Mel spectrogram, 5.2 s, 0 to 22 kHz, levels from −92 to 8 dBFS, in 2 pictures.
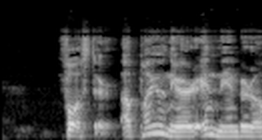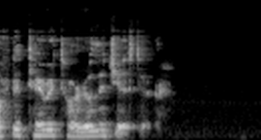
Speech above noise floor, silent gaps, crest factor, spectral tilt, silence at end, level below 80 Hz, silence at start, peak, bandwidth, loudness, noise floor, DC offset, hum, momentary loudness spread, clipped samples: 62 dB; none; 16 dB; -5 dB/octave; 1.15 s; -60 dBFS; 0.6 s; 0 dBFS; 9.2 kHz; -16 LUFS; -79 dBFS; under 0.1%; none; 11 LU; under 0.1%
